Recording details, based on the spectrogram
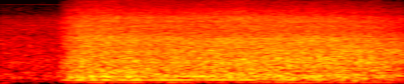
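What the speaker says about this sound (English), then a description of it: "sending a small river of water flowing down the hill" Water from a broken water main rushing down a hillside road on Laurel Canyon Boulevard, a loud steady roaring wash that starts suddenly and holds constant, with no voices.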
